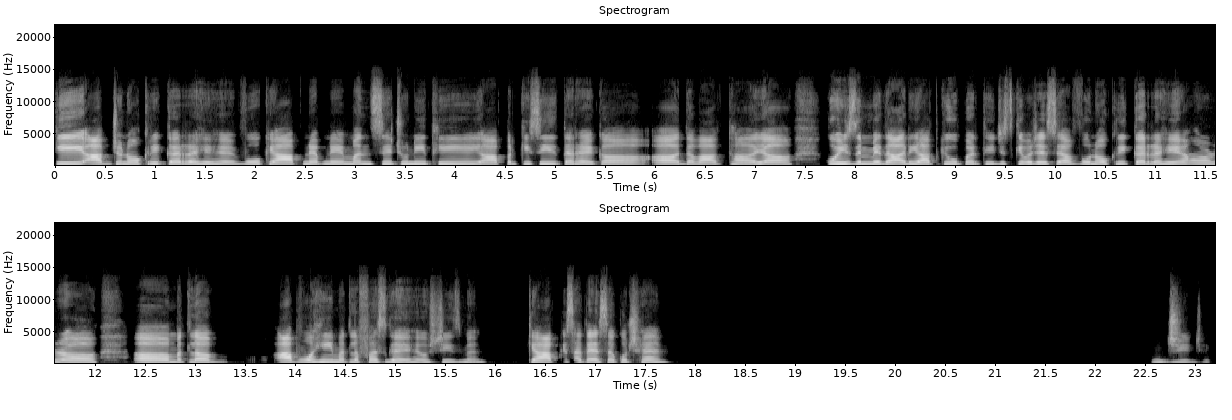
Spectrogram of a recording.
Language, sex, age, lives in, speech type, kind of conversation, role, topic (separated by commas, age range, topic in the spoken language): Hindi, female, 25-29, India, conversation, advice, advisor, मैं रोज़ की अनिश्चितता के बीच मानसिक शांति कैसे पा सकता हूँ?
